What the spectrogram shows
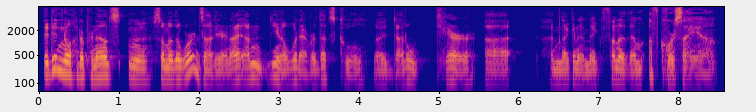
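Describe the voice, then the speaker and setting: A middle-aged Wisconsin man hosts a solo podcast, rambling through digressions and tossing in self-mocking asides. His voice is warm and medium-pitched, and he talks a little fast.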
